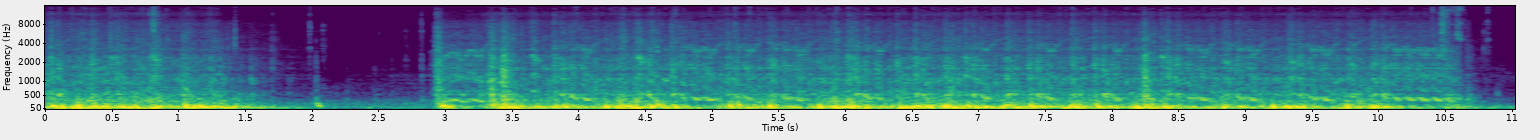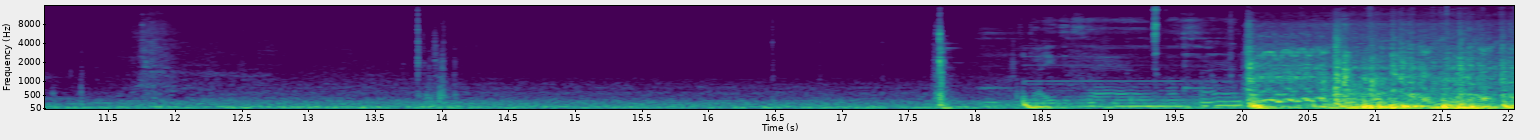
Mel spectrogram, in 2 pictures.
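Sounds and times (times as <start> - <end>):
diesel engine running unevenly: 0.0 - 2.0, 2.9 - 10.9, 20.0 - 22.0.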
